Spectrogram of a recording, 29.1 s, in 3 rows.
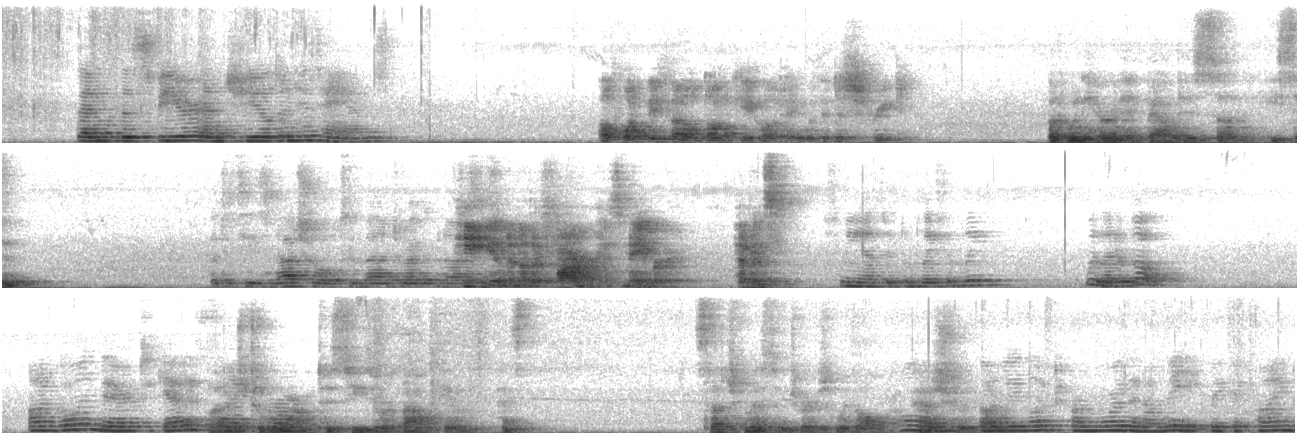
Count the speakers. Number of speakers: seven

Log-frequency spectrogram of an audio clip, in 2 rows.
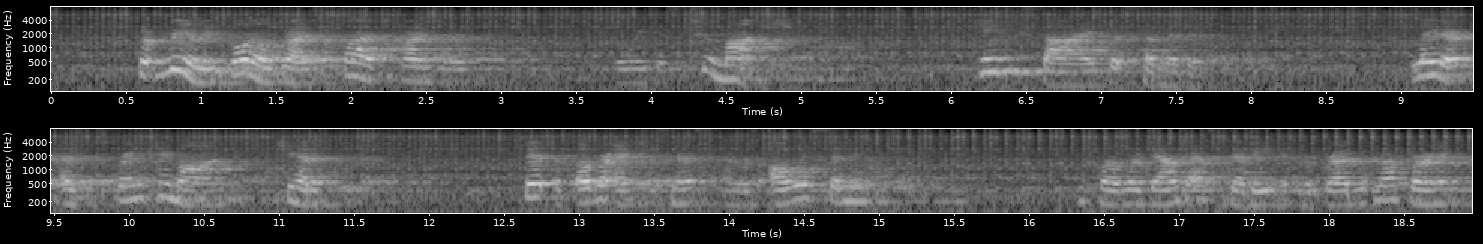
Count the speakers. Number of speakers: one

